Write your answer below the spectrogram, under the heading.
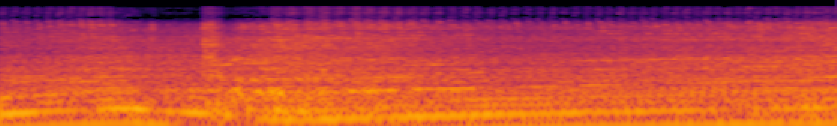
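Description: Jeepney engine running, heard from inside the passenger cabin over a steady rushing road noise; its pitch shifts about a second in, then holds steady.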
